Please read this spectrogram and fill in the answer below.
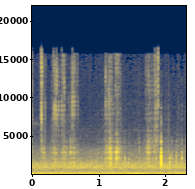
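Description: Plastic screw cap being twisted shut on a soda bottle: faint, scattered clicks and scrapes of the cap threads.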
